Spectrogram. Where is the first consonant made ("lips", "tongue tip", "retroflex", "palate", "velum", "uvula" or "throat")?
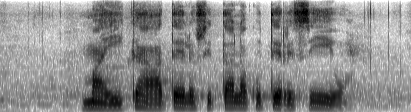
lips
